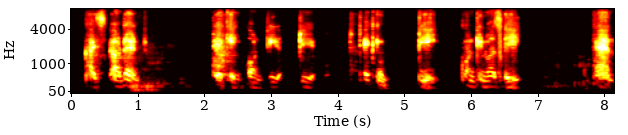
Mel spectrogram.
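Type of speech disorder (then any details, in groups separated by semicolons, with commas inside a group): Oesophageal speech; laryngectomy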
